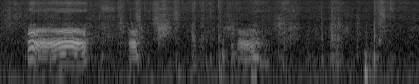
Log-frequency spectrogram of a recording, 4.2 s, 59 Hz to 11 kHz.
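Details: Labrador Retriever x German Shepherd puppies, 14 days old, from the first litter of Labrador dam Bella and German Shepherd sire Roman, born 11/8/2015, recorded indoors 11/22/2015; a wavering, high whine lasting half a second, then shorter squeaks and soft rustling.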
